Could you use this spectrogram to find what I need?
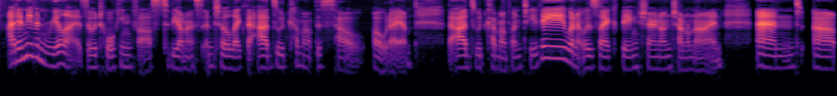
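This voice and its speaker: Speech with an Australian accent comes at a moderate pace, with vocal fry and ordinary pitch variation. The tone is bright and sharp, on a very clean recording with a silent background. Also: woman, very deep, low pitch for a woman. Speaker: podcast co-host. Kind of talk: casual chat.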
